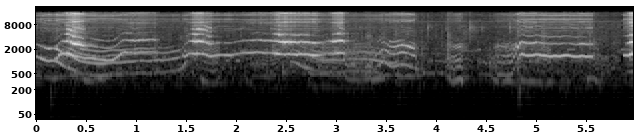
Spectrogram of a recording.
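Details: Newborn chocolate Labrador Retriever puppies from the Spice and Buck litter, January 23 2007: several overlapping high, wavering whines and squeals with sliding pitch, rising and falling in long drawn cries, continuous over several seconds.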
